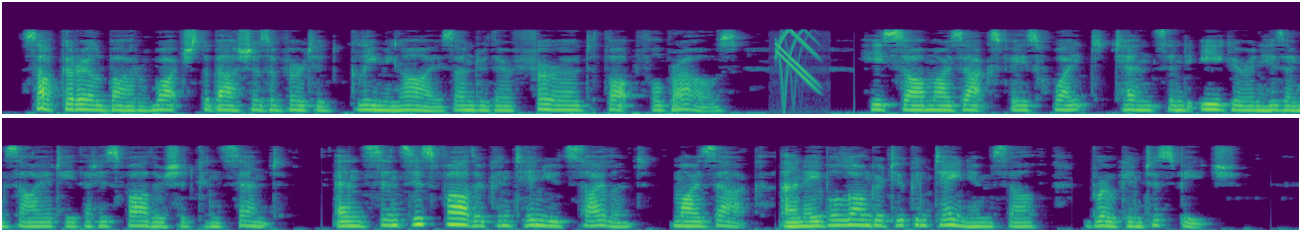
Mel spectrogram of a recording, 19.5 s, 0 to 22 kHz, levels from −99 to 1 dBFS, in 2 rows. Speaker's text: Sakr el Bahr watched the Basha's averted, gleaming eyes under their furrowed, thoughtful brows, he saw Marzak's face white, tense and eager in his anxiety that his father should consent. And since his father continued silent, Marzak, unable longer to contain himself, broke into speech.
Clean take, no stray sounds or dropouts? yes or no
no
